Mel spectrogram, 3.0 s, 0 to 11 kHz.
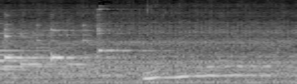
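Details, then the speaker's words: Yeedi M12 PRO+ robot vacuum, newly bought and just plugged in: horrendous nonstop droning noise that slides upward and never settles, with occasional short high beeps; abnormal, cause unknown. "Okay, so I just got this, plugged it in, and when I turn it on, it makes a horrendous noise, and it never stops. And sometimes it beeps while it's doing this, like beep."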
